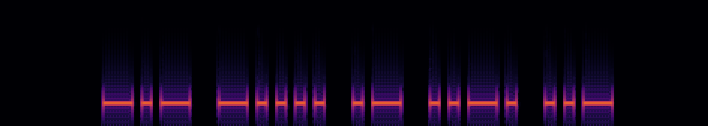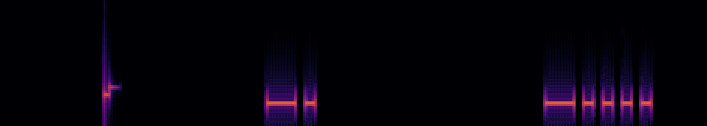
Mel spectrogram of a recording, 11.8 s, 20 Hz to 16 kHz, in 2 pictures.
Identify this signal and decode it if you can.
Morse code, heard as a keyed tone, about 15 wpm, spaced as for 10 wpm, 700 Hz. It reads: K6AFU N6
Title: USA Call Signs - 8x Character Spacing - 15wpm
